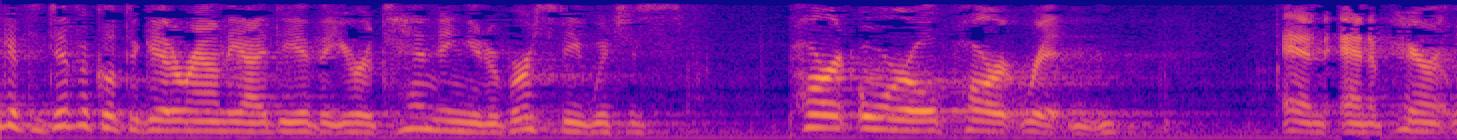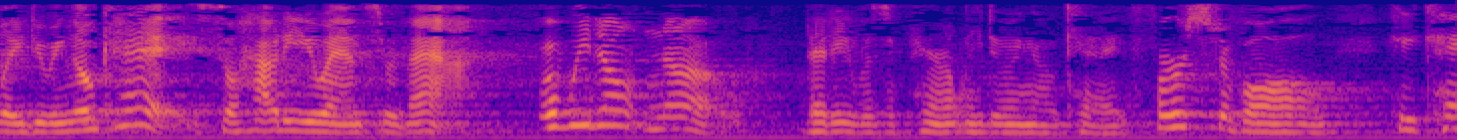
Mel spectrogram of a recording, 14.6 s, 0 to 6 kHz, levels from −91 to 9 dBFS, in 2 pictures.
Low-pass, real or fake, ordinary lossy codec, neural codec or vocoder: 5.4 kHz; real; MP3, 24 kbps; none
